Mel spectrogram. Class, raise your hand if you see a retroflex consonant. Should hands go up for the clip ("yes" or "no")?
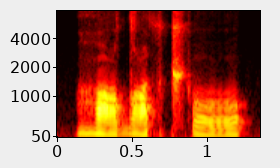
no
